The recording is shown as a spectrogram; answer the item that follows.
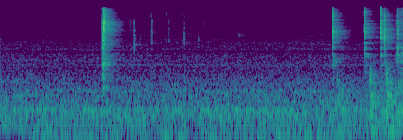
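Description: A wire whisk clinking against a ceramic bowl: one sharp clink about a second in and a quick run of clinks near the end, over a steady low room hum.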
